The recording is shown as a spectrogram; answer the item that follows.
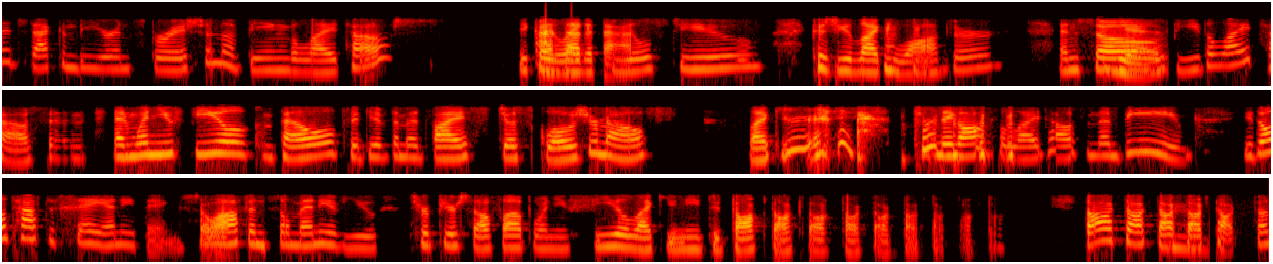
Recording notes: Allow listeners to call in with questions.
